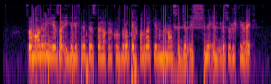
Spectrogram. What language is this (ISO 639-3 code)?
uig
